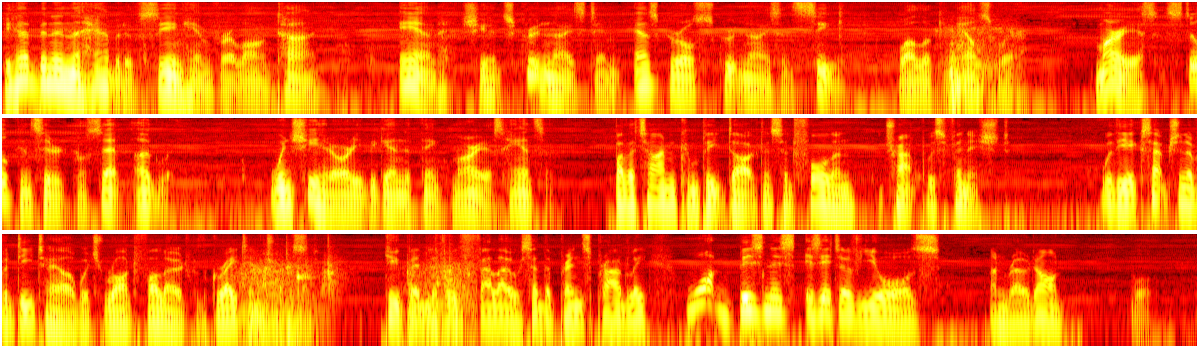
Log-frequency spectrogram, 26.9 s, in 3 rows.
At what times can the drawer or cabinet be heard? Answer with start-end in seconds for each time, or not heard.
7.0-7.7, 19.6-21.5.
